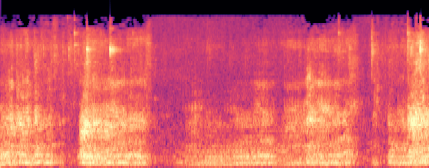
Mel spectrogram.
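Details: Playful tug of war between a Jack Russell and a Yorkie, with steady throaty growling that surges loudly near the start and end, interrupted by short pauses and light clattering.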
